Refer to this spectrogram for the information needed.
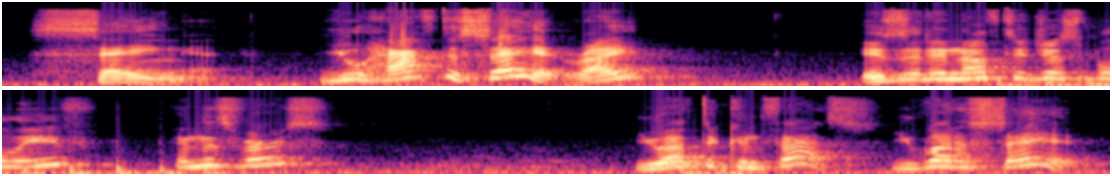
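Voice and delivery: ordinary talk

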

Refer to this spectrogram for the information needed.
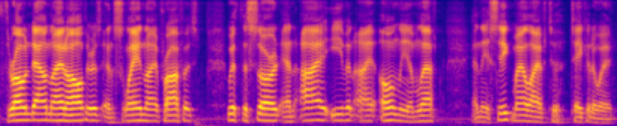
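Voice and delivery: loud, declaiming Bible reading; scripture reading. Acted. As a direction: proclaim the verses to the congregation. Reads scripture aloud.

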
